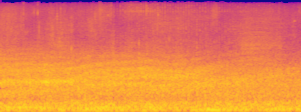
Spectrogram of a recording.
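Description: car approaching

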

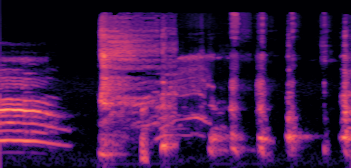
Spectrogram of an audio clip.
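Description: cat meowing loudly

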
